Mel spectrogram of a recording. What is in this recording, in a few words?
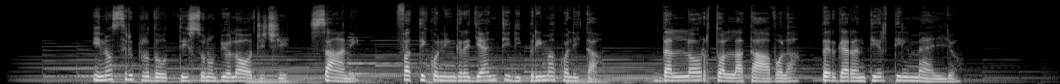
italian tv shows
